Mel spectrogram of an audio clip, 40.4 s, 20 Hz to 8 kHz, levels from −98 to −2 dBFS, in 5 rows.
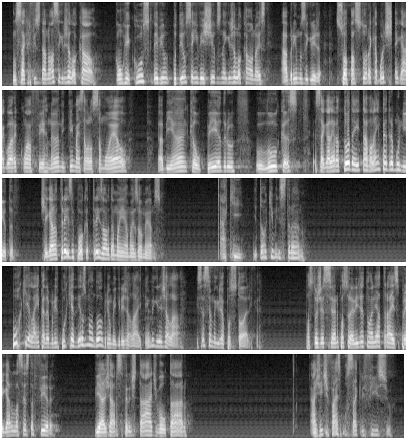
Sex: male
